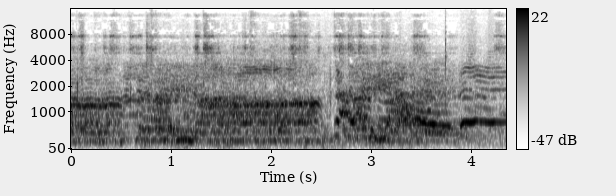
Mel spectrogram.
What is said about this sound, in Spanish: Toman el baúl, se lo colocan sobre sus hombros y van todos caminando y cantando.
